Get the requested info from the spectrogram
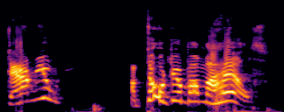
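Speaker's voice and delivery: put-on high, loud old-timer outrage; Prospector. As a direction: holler at a trespasser like an old-timey coot. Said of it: "I'm gonna go up into his hills".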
